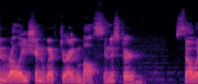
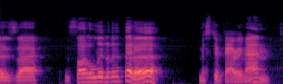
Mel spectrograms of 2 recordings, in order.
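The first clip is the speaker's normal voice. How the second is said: poorly done, put-on British accent; 4 semitones higher, 3 dB louder than usual. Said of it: "I don't have a very good British accent".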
